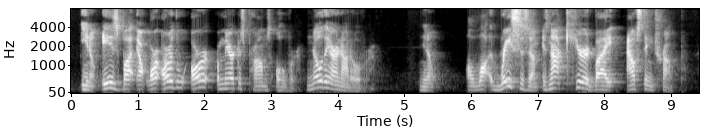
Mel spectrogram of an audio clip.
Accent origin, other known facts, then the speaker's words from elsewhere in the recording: United States; we as an American people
